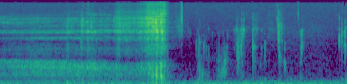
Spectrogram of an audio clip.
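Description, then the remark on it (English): A cat, Pippa, bites and crunches at paper napkins sitting on the floor, a steady crackling rustle that peaks in a sharp tearing crunch, then continues as softer intermittent crinkles. No one speaks. “Oh, she's attacking the napkins, the paper napkins that are sitting on the floor.”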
